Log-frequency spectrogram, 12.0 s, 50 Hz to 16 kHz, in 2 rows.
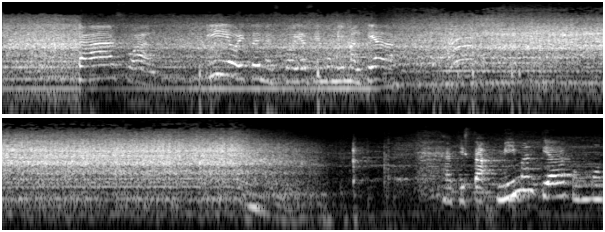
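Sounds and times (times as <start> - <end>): blender motor running: 0.0 - 9.4.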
